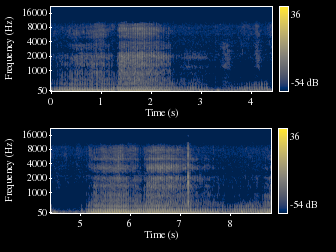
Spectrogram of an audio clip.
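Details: Cheetah giving a deep, low rumbling purr-like sound in continuous pulsing stretches, loudest in the first two seconds and again from about five seconds on, with a quieter gap in between.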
